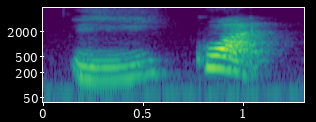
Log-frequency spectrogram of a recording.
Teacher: E has changed to the second tone followed by the fourth tone, guan.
